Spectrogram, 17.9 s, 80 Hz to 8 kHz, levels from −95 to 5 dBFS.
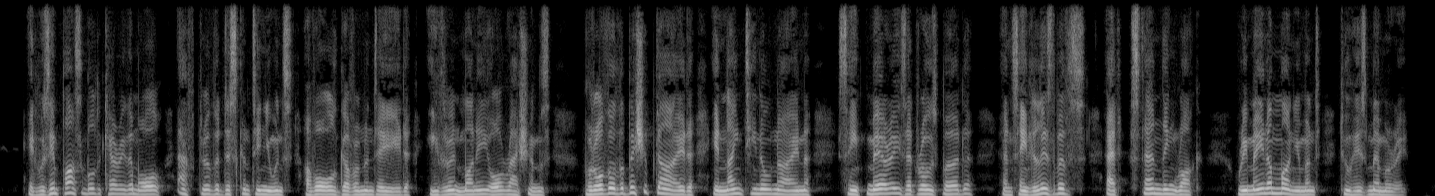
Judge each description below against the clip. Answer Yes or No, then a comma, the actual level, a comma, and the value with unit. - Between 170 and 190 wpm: No, average, 140 wpm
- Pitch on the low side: No, medium, 160 Hz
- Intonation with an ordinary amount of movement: Yes, average, 3.2 semitones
